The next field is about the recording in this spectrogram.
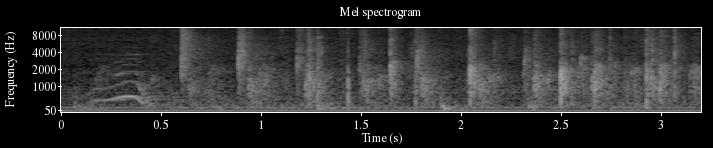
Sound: applause

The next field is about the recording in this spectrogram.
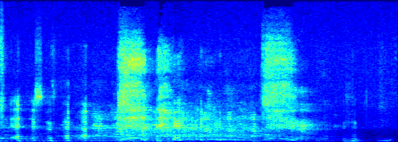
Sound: all laughing

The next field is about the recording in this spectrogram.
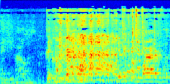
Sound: laughing

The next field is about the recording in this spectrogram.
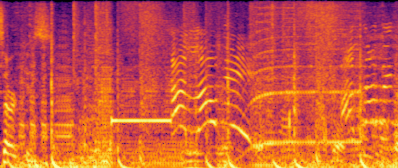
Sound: beeps

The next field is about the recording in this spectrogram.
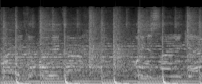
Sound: clap clap

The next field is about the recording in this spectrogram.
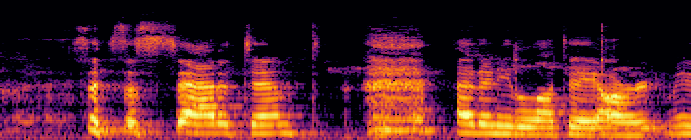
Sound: laughing

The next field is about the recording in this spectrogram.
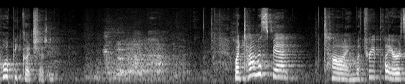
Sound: laughter

